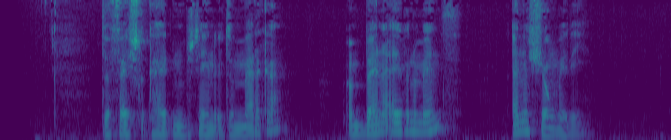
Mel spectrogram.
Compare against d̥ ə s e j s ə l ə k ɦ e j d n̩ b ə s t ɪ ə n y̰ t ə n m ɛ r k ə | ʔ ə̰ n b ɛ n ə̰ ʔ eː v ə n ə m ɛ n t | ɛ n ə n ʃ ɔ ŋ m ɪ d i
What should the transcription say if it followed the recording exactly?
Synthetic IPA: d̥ ə f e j s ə l ə k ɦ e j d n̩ b ə s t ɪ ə n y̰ t ə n m ɛ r k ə | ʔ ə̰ n b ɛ n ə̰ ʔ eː v ə n ə m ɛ n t | ɛ n ə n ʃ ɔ ŋ m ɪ d i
